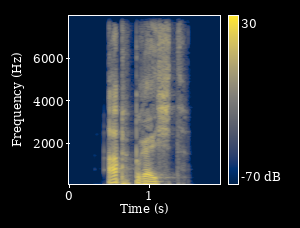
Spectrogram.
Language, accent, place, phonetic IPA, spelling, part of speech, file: German, Germany, Berlin, [ˈapˌbʁɛçt], abbrecht, verb, De-abbrecht.ogg
- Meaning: second-person plural dependent present of abbrechen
